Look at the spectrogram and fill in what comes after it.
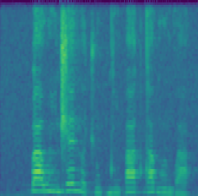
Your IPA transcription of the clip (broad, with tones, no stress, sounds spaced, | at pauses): ɡ͡b a˦ w ĩ˧ d͡ʒ ɛ˦ ŋ ə˨ t͡ʃ ũ˨ p d ĩ˨ p aː˧ t d a˧ ɡʷ ĩ˨ ɡʷ a˨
